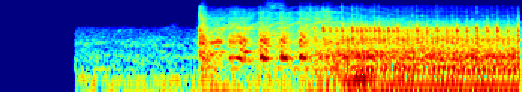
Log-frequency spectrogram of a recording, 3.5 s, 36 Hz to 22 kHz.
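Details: Engine cranks and catches, then idles with fast dry metallic timing chain rattle lasting over 3 minutes after starting, even when revving; tensioner collapsed because the chain has stretched.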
